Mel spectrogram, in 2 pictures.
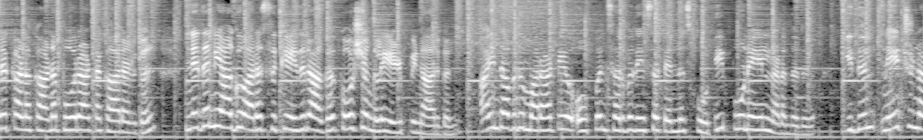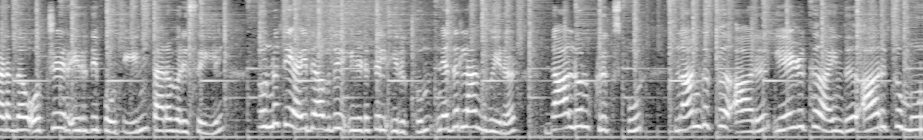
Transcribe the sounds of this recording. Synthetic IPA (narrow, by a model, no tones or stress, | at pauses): ɐɾɐkːɐɳɐkːaːnɐpoːɾaːʈːɐkːaːɾɐɾɣɐɭ | nɛðɐnjaːɣɯɐɾɐsɯkːɯɛðɪɾaːɣɐkoːʂɐŋɡɐɭɐɪɛɻɯpːɪnaːɾɣɐɭɐɪnd̪aːʋɐðɯmɐɾaːʈːɪjɐʔoːpɐnsɐɾʋɐðeːsɐʈɛnːɐskoːʈːipuːɳɐjɪlnɐɽɐnd̪ɐðɯ | ɪðɪlneːʈrɯnɐɽɐnd̪ɐɔʈreːɾɪɾɯðipoːʈːɪjɪnt̪ɐɾɐʋɐɾɪsɐjɪl | t̪ɔnːɯt̪ːiɐɪnd̪aːʋɐðɯʔɪɽɐt̪ːɪlɪɾɯkːɯmnɛðɐɾlaːnd̪ʋiːɾɐɾɖaːloːnkɾɪkspuːɾ | naːŋɡɯkːɯʔaːɾɯʔeːɻɯkːɯɐɪnd̪ɯʔaːɾɯkːɯmuː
